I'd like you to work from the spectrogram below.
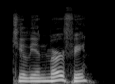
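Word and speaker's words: Cillian Murphy: Oppenheimer själv ska spelas av Killian Murphy, om man, det är så man uttalar hans namn, som ju är en favorit hos Nolan.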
